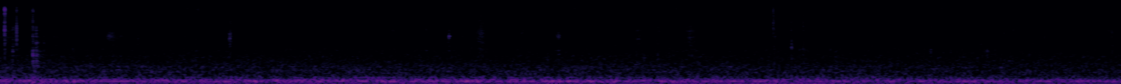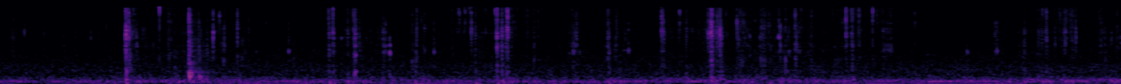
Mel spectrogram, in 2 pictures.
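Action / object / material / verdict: scrape / solid soap bar / soap / none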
